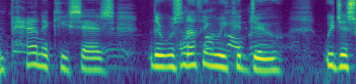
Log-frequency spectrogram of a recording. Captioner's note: speaking alternate language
